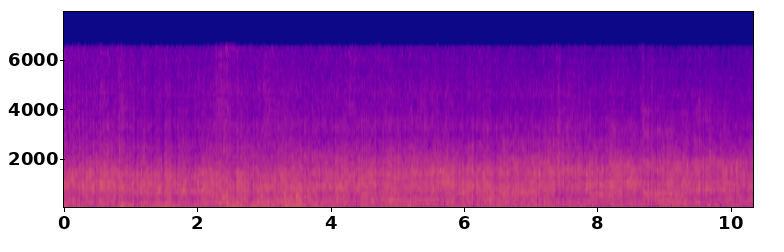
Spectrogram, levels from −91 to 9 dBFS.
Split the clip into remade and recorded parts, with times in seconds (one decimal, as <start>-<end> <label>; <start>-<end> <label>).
0.0-10.3 remade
